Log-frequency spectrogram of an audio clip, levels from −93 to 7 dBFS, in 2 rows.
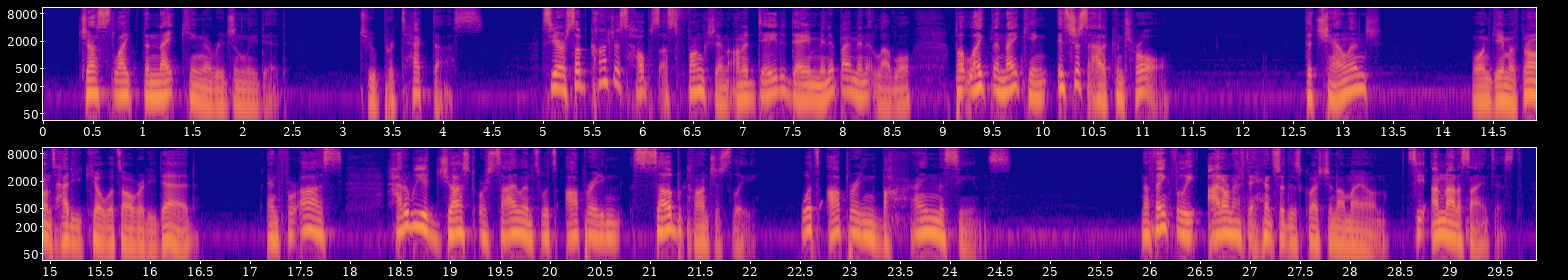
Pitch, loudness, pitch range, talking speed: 125 Hz, -29 LUFS, 110-140 Hz, 165 wpm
